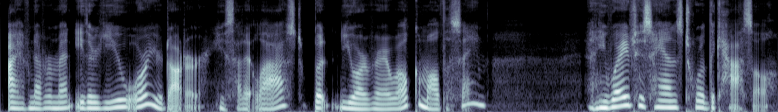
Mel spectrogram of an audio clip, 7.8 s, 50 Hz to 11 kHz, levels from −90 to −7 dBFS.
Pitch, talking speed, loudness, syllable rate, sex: 190 Hz, 225 wpm, -20 LUFS, 6.1 syllables/s, female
